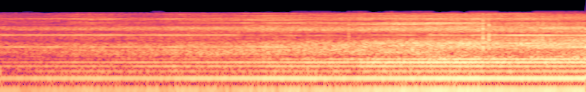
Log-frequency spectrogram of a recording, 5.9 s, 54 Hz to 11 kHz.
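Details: 25cc four-stroke leaf blower engine on synthetic fuel (about 80% natural gasoline), upper 70s–low 80s °F: steady even note at mid throttle, slowly building, no misses or surging; runs smoothly.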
